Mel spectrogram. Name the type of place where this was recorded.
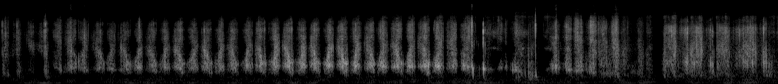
restroom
